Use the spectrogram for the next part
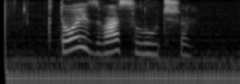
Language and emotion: Russian, neutral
